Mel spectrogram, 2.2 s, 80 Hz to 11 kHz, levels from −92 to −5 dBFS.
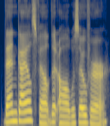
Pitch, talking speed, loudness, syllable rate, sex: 195 Hz, 190 wpm, -15 LUFS, 4.4 syllables/s, female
